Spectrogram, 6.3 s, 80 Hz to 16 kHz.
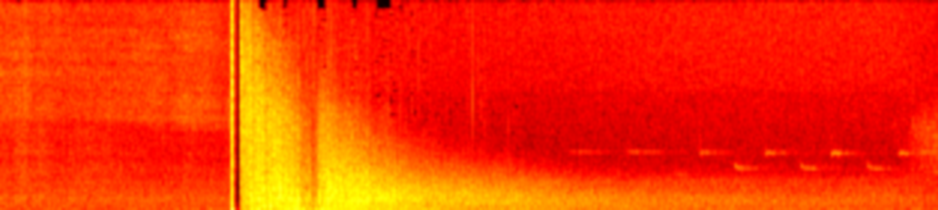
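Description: A single very loud bang from a Scorpios T817B flash-powder banger of 1.6 g, about one and a half seconds in, followed by a long echo that fades away over about three seconds.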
